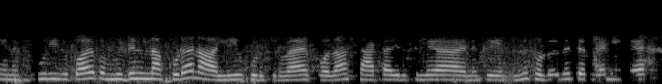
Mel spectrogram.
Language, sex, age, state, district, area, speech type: Tamil, female, 18-30, Tamil Nadu, Tirunelveli, rural, conversation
